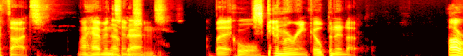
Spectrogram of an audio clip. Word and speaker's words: Skinamarink: you'll hear my thoughts I have intentions but skin marink open it up all right skin marink and I just I literally just learned how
